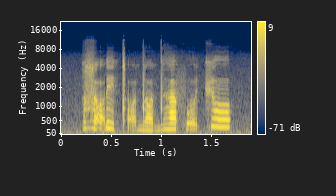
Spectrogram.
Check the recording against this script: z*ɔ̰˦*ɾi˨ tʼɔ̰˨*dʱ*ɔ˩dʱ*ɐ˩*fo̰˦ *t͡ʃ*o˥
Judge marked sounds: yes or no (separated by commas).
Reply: yes, no, no, yes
